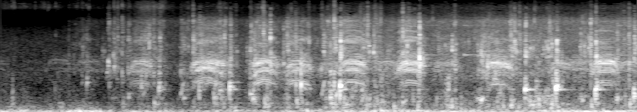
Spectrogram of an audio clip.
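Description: A Pakistani bully dog lapping water from a shallow channel, with short wet splashes and clicks. Birds call over it again and again from about a second in.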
